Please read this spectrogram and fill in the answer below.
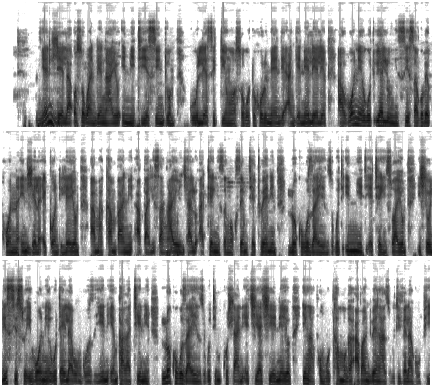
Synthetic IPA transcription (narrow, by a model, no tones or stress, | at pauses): ŋɛnd͡ɮʱɛla̰ʔɔsɔɣwandʱɛŋajɔʔimitʰijesintʼuɣulesid̥ʱiŋɔsoɣutʰiuxulumɛndʱɛ̰ʔa̰ŋɛnɛlɛlɛaβɔnɛuɣutʰiujaluŋisisaɣuβɛkʰɔnaʔind͡ɮʱɛlaʔɛǃondʱilɛjɔamakʰampʼaniʔab̥ʱalisaŋajɔnd͡ʒʱalɔʔatʰeŋisɛŋoɣu̥sem̩tʰɛtʰwenilokʰuɣuzajend͡zʱuɣutʰiːmitʰiɛtʰeŋiswajɔiɬolisiswɛiβɔnɛuɣutʰailaβuŋozijiniʔem̩pʰaɣatʰinilokʰuɣuzajend͡zʱuɣutʰiim̩kʰuɬanɛet͡ʃʼijat͡ʃʼijɛnɛjɔiŋapʰɔŋɣuǃʰamuɣaʔa̰βantʼuβɛŋazuɣutʰivɛlaɣuːpʰi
